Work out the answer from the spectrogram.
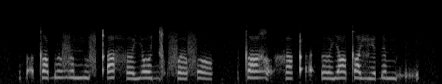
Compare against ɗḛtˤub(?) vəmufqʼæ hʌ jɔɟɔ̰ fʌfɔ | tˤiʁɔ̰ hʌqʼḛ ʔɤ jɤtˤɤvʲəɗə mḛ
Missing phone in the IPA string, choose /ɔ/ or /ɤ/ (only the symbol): ɤ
